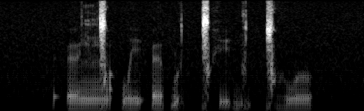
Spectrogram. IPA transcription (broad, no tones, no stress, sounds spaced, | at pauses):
ʔ ɘː ŋ͡ǀ ɔ̰ ʔ w i ʔ ɘ ɓ u ǀʰ ḭ ɡ ṵ ǀ o̤ w u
